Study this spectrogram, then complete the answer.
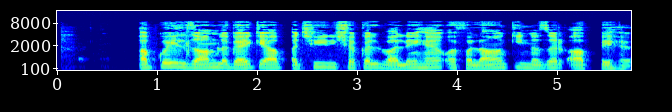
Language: Urdu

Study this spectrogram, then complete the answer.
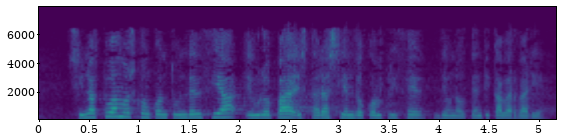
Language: Spanish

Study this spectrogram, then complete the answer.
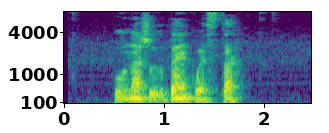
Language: Matsés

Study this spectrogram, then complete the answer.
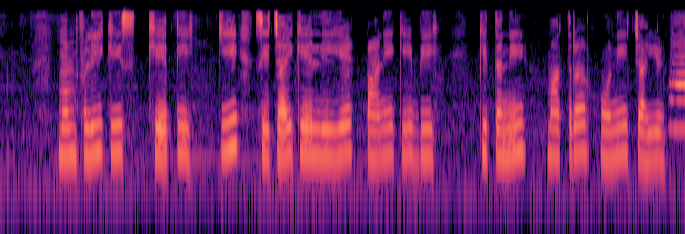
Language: Hindi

